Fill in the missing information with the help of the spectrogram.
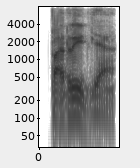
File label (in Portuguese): "parrilla", espanhol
